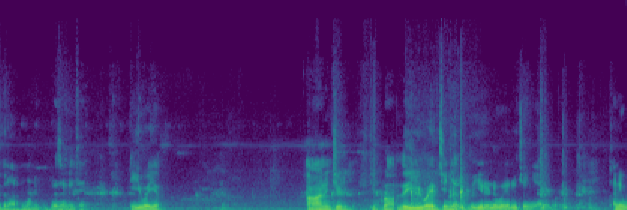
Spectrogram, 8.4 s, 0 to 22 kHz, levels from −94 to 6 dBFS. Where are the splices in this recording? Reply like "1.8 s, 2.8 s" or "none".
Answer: none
